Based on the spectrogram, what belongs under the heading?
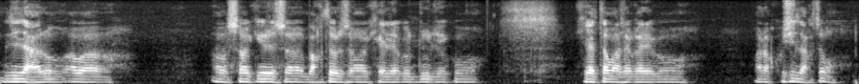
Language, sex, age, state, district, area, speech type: Nepali, male, 60+, West Bengal, Darjeeling, rural, spontaneous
